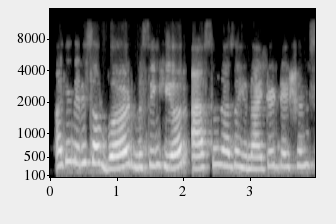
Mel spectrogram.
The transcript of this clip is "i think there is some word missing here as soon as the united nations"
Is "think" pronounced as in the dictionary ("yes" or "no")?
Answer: no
